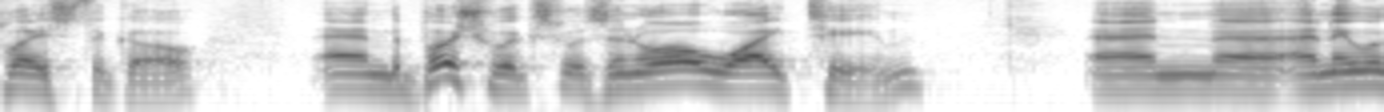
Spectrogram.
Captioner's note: none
